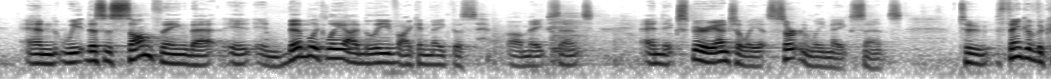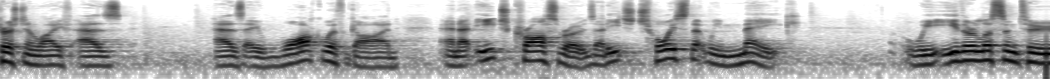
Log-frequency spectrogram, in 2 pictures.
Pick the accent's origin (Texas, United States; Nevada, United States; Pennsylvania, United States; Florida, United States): Pennsylvania, United States; now in Southern US; For instance, there's differences in culture between here and where I grew up in Pennsylvania.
